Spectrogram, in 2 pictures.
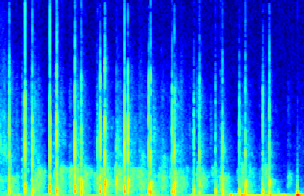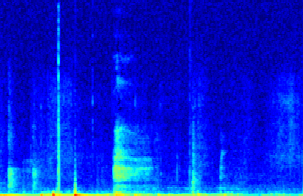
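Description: An audience applauds a speaker at an event about a forced disappearance, a dense patter of claps for about three seconds that thins into scattered claps and fades over a low steady rumble. No one speaks.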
